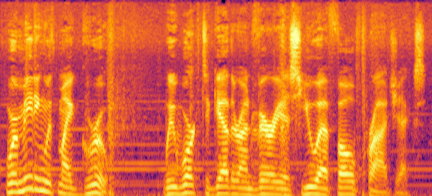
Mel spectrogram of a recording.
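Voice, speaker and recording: A man's voice: medium pitch, big pitch swings, moderate pace, a bit bright. Wry man in radio drama, music behind. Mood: explanatory. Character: wry, skeptical, easygoing male UFO investigator. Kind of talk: radio drama acting, conversational.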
